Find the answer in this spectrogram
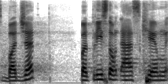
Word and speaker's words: Budjette: that by the way his name is pronounced as budget but please don't ask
